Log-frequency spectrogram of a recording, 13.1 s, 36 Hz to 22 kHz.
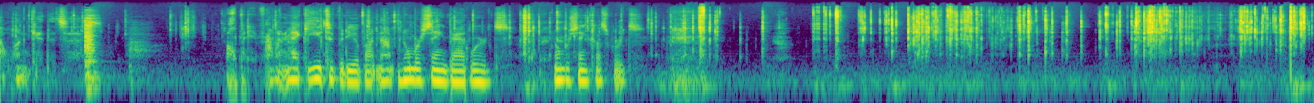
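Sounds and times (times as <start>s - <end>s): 
speech: 2.3s - 6.5s
coffee packet wrapper peeling away from its foil layer: 3.2s - 7.3s, 8.1s - 13.1s.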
